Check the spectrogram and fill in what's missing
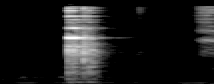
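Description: Dry rice mixed with moong, toor and chana dal is stirred in a bowl, giving a short, bright rattling clatter of grains against the bowl. A fainter second rustle follows a moment later.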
